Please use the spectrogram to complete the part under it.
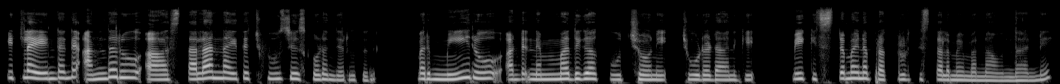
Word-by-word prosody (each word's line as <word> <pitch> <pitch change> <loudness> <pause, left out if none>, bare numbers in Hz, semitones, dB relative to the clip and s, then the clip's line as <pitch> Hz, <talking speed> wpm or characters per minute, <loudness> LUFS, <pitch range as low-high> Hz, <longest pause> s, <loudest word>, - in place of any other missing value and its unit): ఇట్లా 315 +2 +4
ఏంటంటే 290 +5 0
అందరూ 315 +7 +3 0.3
ఆ - - +3 0.2
స్థలాన్నయితే 275 +1 +2
చూస్ 260 0 -4
చేసుకోవడం 235 -3 -1
జరుగుతుంది. 205 0 -10 0.4
మరి 255 -1 +2 0.2
మీరు 285 +3 +3 0.3
అంటే 225 +2 -2
నెమ్మదిగా 250 +2 +3 0.2
కూర్చొని 220 -1 -2 0.2
చూడడానికి 215 -2 -2 0.4
మీకిష్టమైన 270 +2 +1
ప్రకృతి 225 +1 -5
స్థలం 210 -2 -2
ఏమన్నా 190 -2 -2
ఉందా 175 +1 -3
అండి? 195 +7 -4
235 Hz, 115 wpm, -23 LUFS, 215-265 Hz, 0.4 s, ఇట్లా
